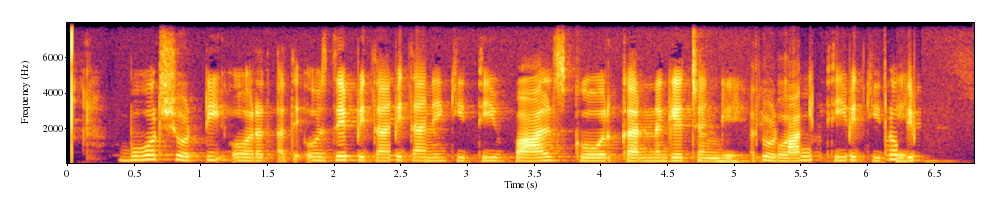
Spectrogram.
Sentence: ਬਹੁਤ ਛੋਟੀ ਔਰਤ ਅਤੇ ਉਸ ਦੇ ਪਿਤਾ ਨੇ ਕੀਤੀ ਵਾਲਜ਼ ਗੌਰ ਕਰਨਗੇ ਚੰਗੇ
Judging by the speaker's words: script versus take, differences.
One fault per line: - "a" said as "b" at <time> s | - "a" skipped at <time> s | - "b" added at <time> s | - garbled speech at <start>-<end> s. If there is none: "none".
- "ਪਿਤਾ" added at 2.4 s
- garbled speech at 5.1-6.4 s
